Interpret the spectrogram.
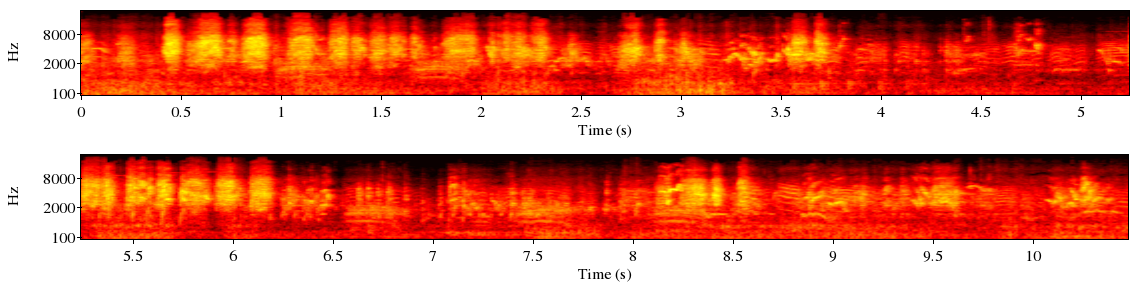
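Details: Budgerigars chirping while eating: dense, scratchy high chatter in rapid overlapping bursts, swelling and fading in waves.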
